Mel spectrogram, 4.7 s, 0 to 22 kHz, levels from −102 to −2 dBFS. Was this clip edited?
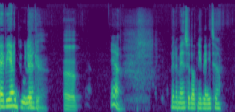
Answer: no; 0 cuts

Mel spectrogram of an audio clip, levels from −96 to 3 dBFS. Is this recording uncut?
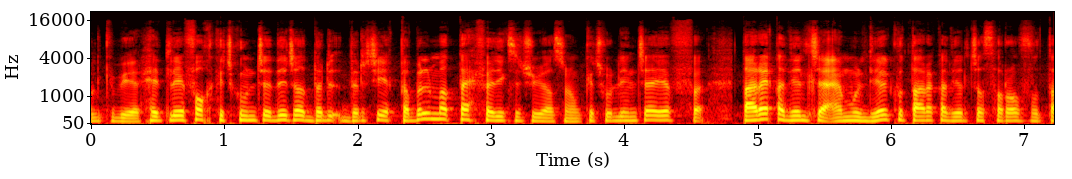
no; 2 cuts; at 3.1 s, 4.8 s

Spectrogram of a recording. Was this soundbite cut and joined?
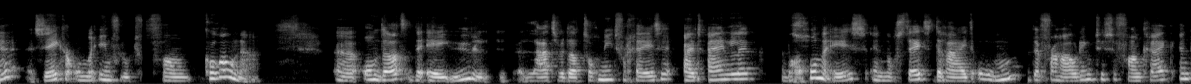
no; 0 cuts

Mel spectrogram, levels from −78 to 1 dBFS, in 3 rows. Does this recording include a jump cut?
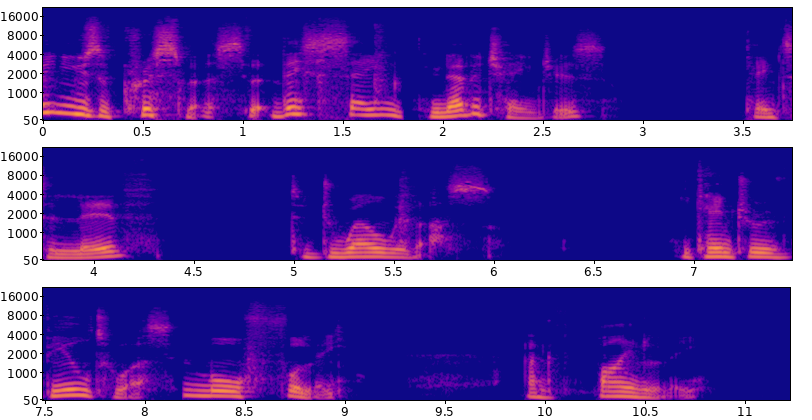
yes; 3 cuts; at 1.0 s, 1.8 s, 8.2 s

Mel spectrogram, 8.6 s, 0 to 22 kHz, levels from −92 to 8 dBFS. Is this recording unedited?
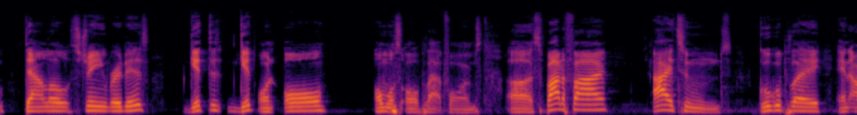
no; 2 cuts; at 1.1 s, 2.5 s

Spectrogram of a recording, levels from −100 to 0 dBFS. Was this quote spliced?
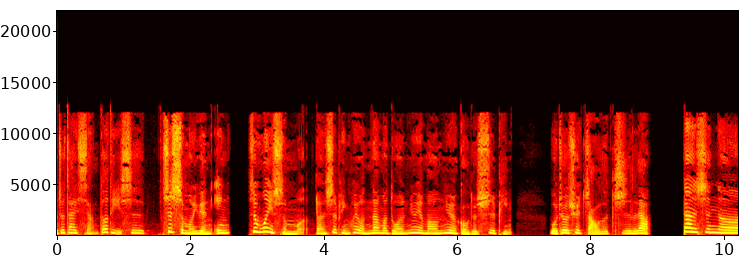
no; 0 cuts

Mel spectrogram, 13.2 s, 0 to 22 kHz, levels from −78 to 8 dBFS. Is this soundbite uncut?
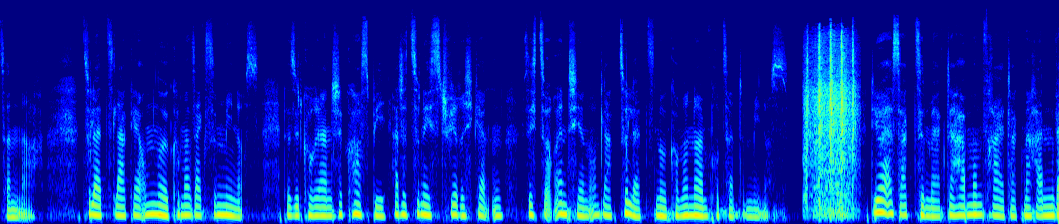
no; 1 cut; at 4.9 s

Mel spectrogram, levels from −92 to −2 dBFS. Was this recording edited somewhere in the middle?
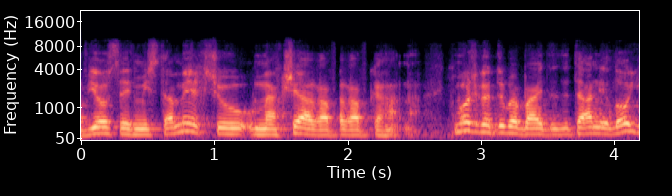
yes; 1 cut; at 1.9 s

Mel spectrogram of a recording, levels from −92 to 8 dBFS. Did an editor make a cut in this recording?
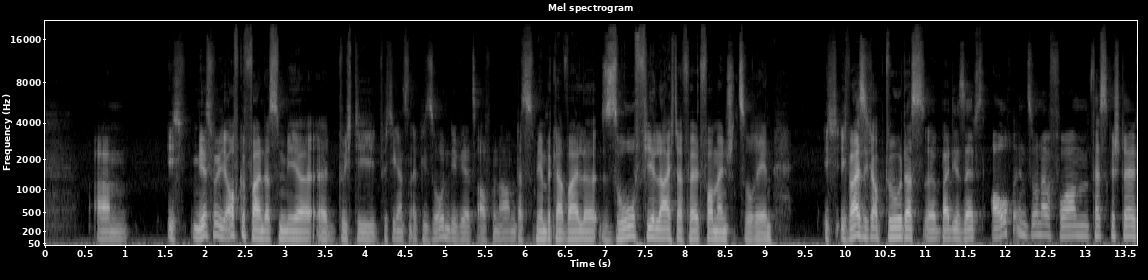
no; 0 cuts

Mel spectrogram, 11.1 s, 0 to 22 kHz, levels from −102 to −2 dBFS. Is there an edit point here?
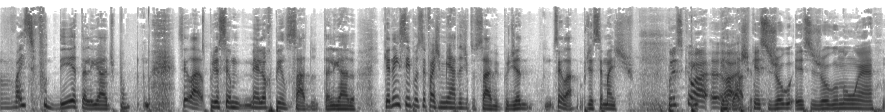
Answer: yes; 3 cuts; at 2.5 s, 5.9 s, 7.3 s

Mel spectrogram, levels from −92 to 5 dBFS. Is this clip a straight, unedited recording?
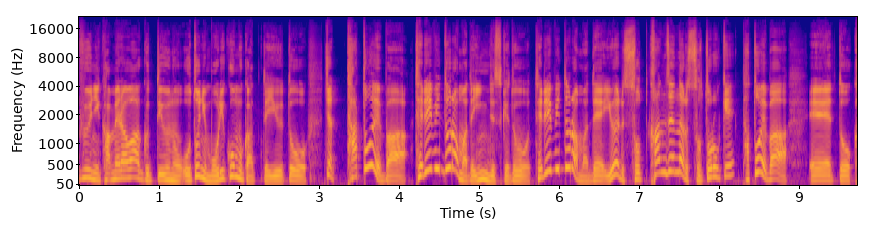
no; 1 cut; at 4.2 s

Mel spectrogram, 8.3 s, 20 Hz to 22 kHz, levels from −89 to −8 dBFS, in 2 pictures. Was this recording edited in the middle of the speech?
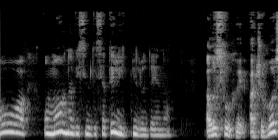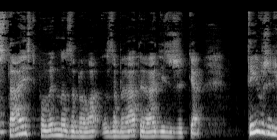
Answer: no; 0 cuts

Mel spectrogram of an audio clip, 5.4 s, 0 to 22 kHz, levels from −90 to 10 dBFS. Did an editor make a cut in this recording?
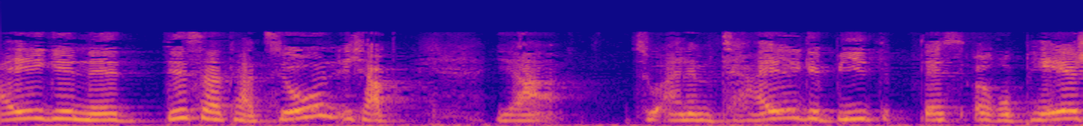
no; 0 cuts

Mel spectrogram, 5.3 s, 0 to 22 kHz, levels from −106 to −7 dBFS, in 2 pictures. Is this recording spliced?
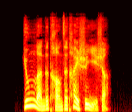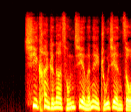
no; 0 cuts

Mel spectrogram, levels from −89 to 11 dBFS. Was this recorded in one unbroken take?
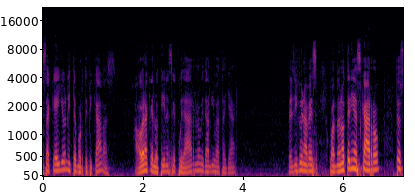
no; 3 cuts; at 1.7 s, 2.3 s, 3.4 s

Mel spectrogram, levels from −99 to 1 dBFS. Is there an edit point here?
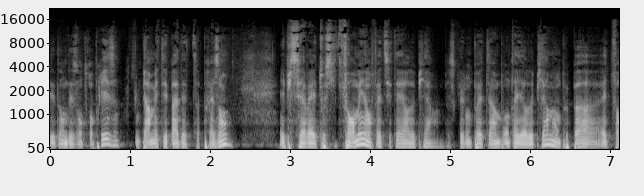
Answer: yes; 1 cut; at 3.0 s

